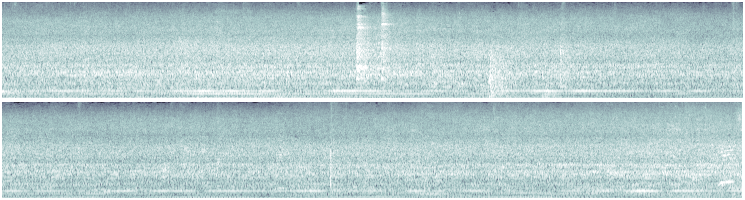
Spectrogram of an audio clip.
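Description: A motor vehicle engine running steadily nearby: a low rumble with a constant hum, as of an idling car.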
